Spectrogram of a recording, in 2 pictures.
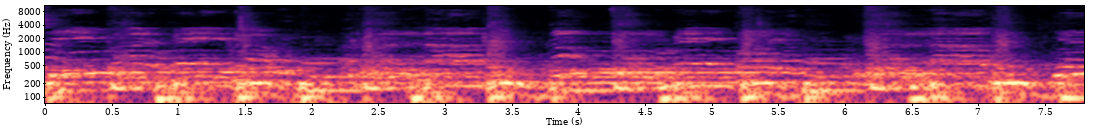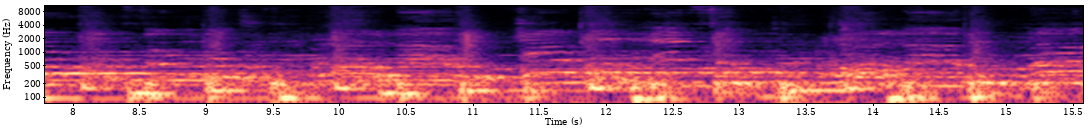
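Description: Boogie-woogie dance music with singing over a steady beat.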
